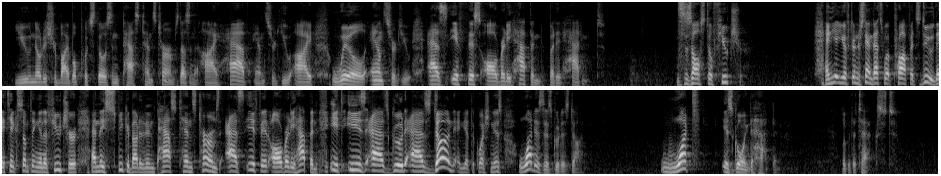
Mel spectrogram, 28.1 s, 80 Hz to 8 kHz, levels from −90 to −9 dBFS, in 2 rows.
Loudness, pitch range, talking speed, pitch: -36 LUFS, 120-185 Hz, 190 wpm, 160 Hz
